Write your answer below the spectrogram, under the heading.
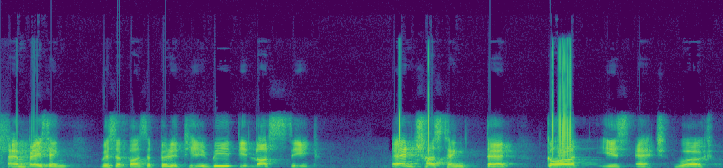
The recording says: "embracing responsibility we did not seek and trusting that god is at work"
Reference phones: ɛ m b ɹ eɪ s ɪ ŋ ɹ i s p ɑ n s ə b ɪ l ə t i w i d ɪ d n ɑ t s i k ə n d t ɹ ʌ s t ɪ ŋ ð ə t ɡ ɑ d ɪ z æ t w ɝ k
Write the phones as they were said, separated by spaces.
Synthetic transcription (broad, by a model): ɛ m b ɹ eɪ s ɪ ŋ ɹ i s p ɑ n s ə b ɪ l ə t i w i d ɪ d n ɑ t s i k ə n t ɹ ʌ s t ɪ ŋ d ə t ɡ ɑ d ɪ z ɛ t w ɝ k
